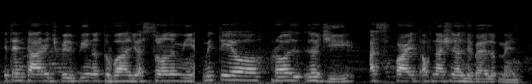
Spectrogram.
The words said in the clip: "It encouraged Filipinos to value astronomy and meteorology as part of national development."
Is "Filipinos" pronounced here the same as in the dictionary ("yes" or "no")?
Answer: no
